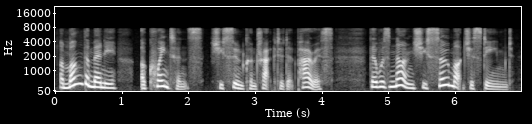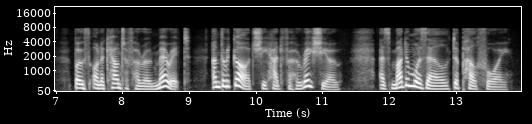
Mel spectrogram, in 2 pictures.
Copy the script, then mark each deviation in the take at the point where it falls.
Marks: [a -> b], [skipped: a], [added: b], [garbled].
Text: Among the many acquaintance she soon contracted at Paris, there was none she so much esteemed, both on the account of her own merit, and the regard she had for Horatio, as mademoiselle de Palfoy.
Among the many acquaintance she soon contracted at Paris, there was none she so much esteemed, both on [skipped: the] account of her own merit, and the regard she had for Horatio, as mademoiselle de Palfoy.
